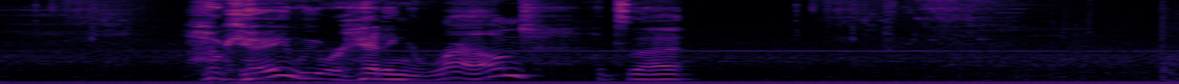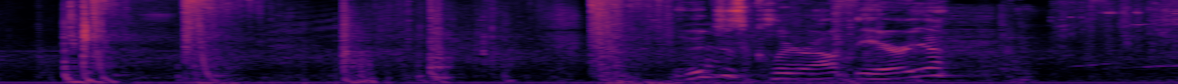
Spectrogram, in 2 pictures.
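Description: A young man talks with animation, close to a headset microphone.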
